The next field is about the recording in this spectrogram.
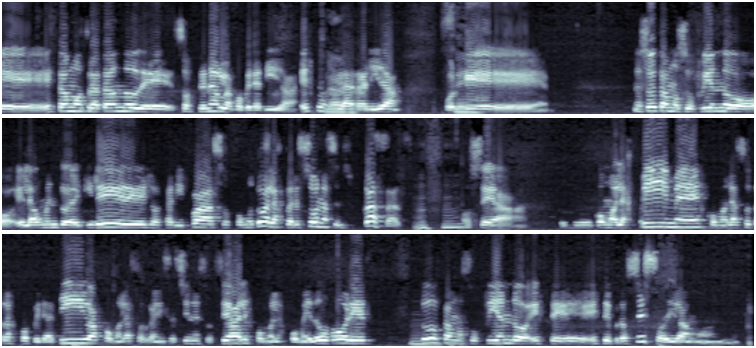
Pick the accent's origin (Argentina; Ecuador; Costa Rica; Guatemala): Argentina; qué escenario dejaría para nosotros como argentinos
